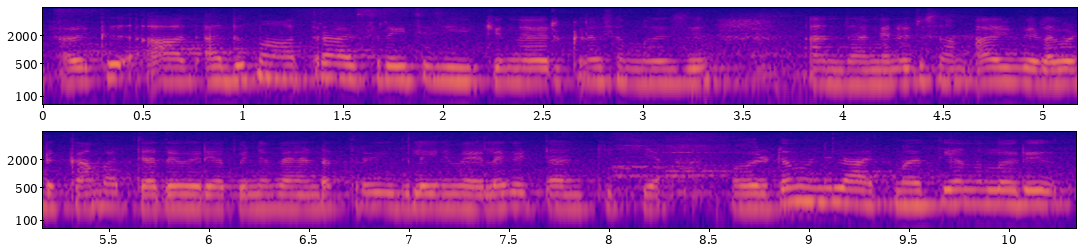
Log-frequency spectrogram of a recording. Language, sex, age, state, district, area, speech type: Malayalam, female, 18-30, Kerala, Malappuram, rural, spontaneous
